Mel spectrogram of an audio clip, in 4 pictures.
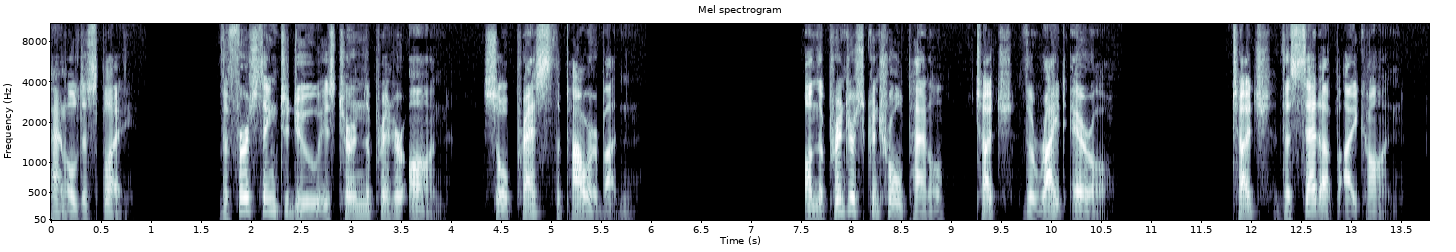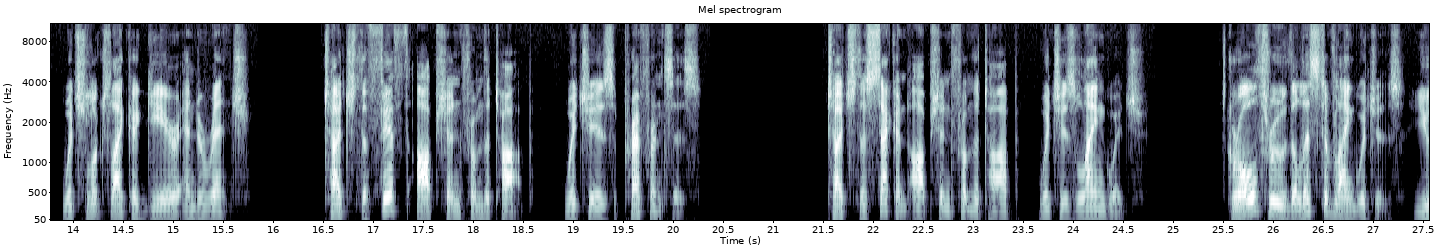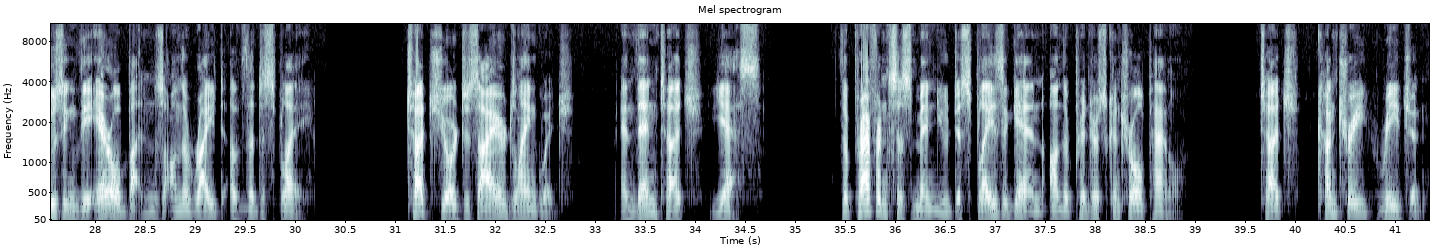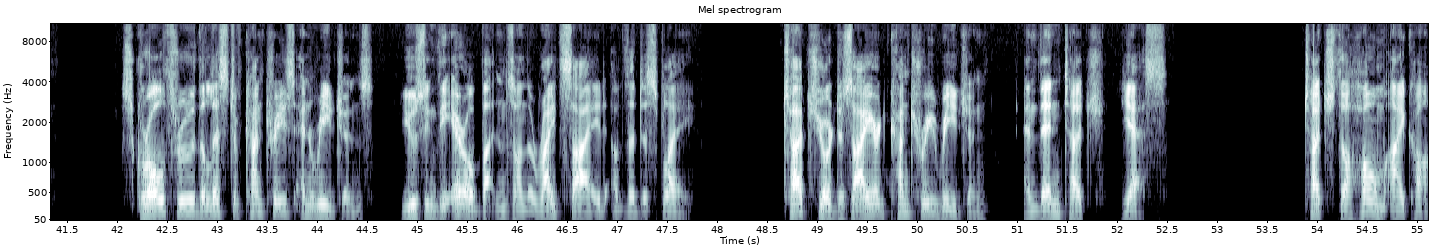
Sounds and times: Speech: 0.0 - 0.9, 1.7 - 6.0, 7.5 - 10.7, 11.8 - 15.9, 16.5 - 20.4, 21.5 - 24.8, 25.5 - 30.3, 31.1 - 34.8, 35.4 - 39.0, 39.6 - 41.4, 42.0 - 47.8, 48.6 - 52.6, 53.8 - 55.1.

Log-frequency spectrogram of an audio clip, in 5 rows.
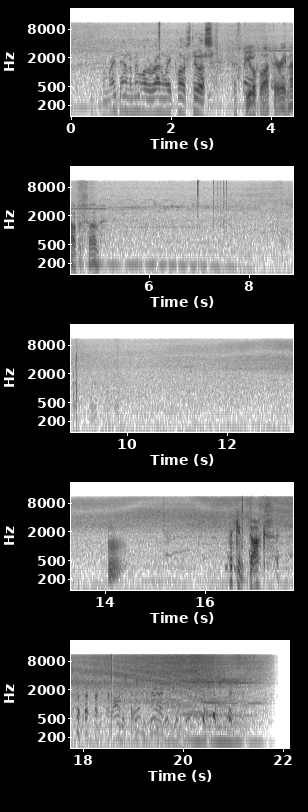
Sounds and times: Outside, rural or natural: 0.0 - 21.9.

